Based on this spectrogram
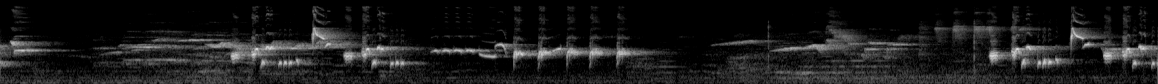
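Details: White-rumped shama kept in a cage for competition singing, second season and raised by hand from the nest. It delivers a long, varied song of clear whistles, slurred notes and rapid repeated phrases, with a short gap mid-way.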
